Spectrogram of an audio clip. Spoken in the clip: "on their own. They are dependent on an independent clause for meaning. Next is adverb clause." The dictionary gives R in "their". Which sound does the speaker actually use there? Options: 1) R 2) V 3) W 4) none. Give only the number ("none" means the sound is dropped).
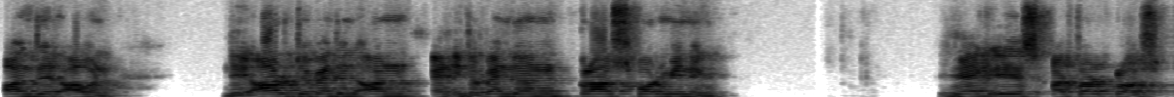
3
